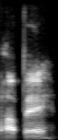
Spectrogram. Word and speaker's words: rapé: No, that you don't have to do anything, but it's called hape, and it's spelled RAPE, like rape, but Mm-hmm.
